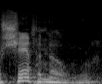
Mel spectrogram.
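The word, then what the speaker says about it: Champagnolle: It's called Champagnole, and it's C-H-A-M-P-A-G-N-O-L-L-E.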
